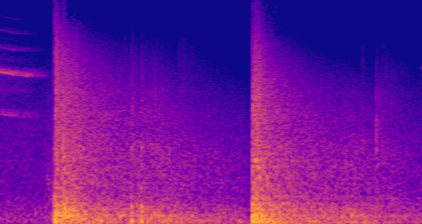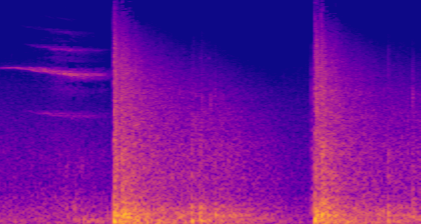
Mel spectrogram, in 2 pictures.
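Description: fireworks exploding

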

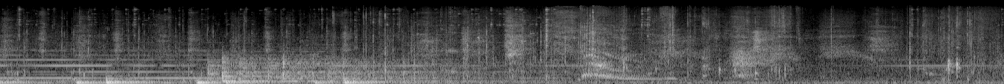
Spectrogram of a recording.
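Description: horses' hooves clip-clopping

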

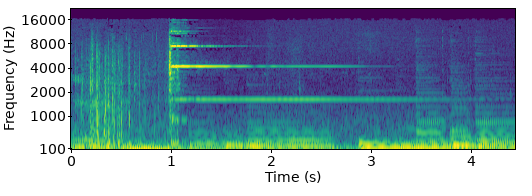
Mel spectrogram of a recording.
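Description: bicycle bell ringing

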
